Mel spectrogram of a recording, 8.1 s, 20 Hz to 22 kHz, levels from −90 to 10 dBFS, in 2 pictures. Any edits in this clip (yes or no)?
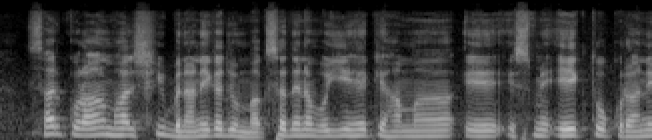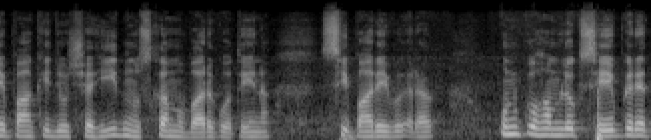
no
